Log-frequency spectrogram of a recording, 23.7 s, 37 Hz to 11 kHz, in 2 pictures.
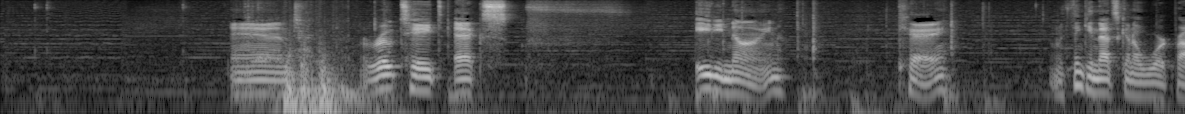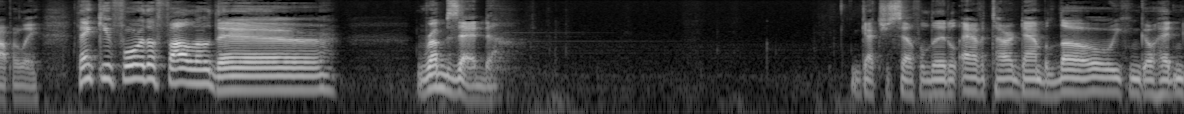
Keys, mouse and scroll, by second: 0.3 click, 1.9 click, 3.7 r, 9.5 a.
